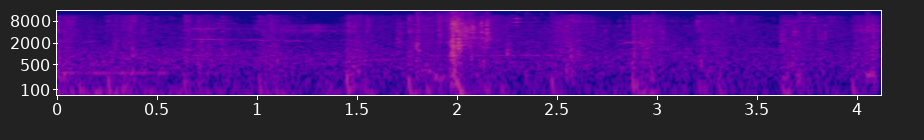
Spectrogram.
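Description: Footsteps scuff on stone steps.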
